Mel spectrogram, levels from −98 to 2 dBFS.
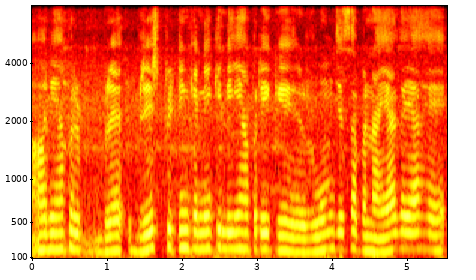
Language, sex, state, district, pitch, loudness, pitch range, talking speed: Hindi, female, Odisha, Sambalpur, 185 Hz, -16 LUFS, 170-195 Hz, 175 wpm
